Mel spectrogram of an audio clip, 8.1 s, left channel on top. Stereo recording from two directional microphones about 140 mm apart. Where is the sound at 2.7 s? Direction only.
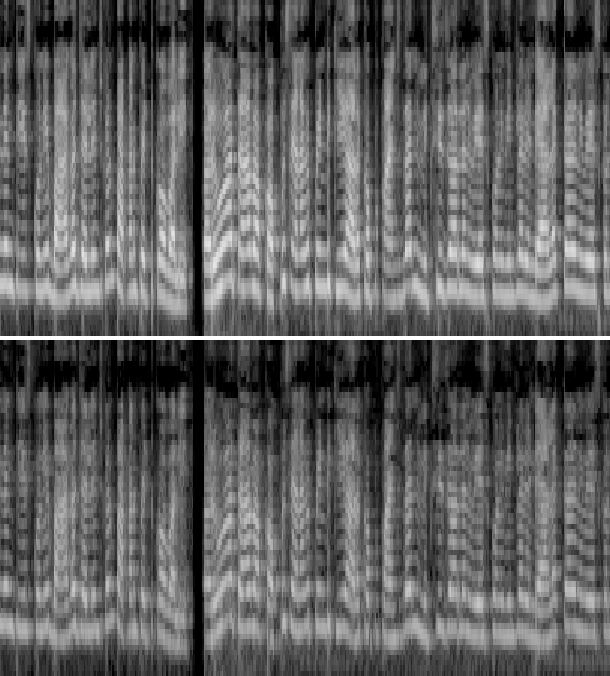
55° left (ahead or behind).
